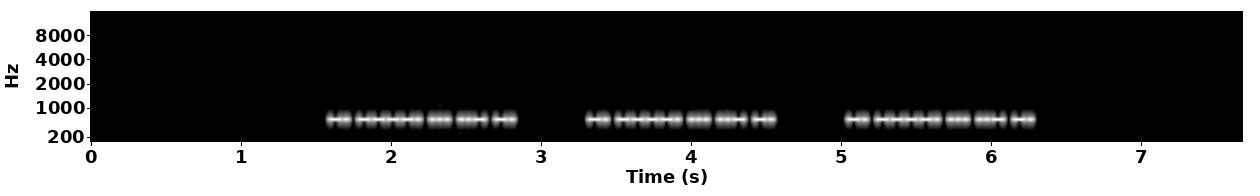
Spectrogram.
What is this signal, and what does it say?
Morse code, heard as a keyed tone, about 46 wpm, 700 Hz. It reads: N9SUN N9SUN N9SUN
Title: USA Call Signs - 5 Characters - Repeated 3x - 50wpm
